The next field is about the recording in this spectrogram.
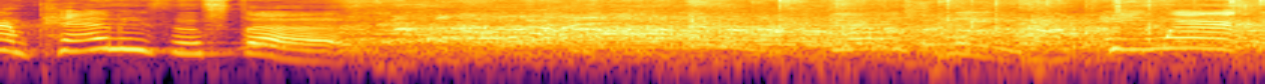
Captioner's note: audience laughing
